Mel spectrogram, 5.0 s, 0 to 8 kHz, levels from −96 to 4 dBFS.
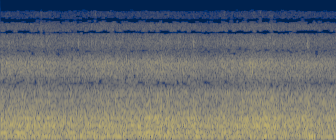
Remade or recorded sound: recorded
